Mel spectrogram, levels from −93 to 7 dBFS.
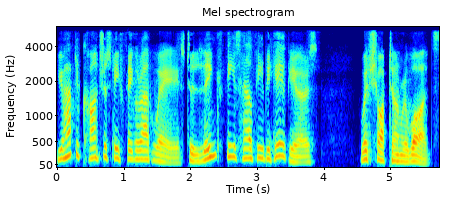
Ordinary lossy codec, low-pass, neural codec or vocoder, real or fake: AAC, 32 kbps; 5.4 kHz; codec, 24 kHz, 3 kbps, HILCodec; fake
